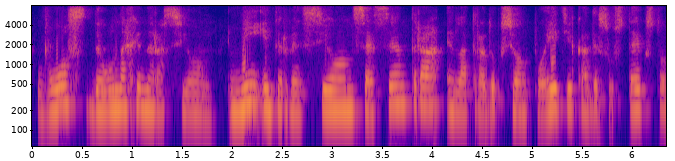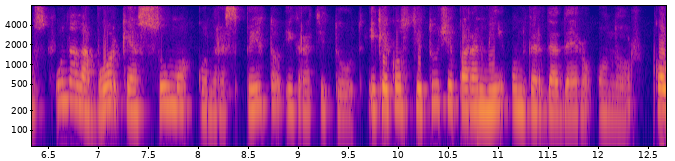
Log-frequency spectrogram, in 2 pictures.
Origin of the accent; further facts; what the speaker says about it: Eastern Ukraine, Ukraine; Ambos provenimos del este de Ucrania.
